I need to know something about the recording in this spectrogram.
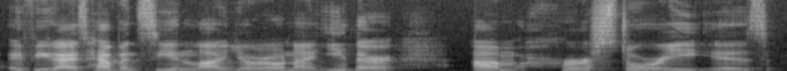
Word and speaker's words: La Llorona: is it how you say it la lorota la Llorona yeah yeah is that would that be kind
